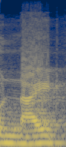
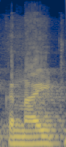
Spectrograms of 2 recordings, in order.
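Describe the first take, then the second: First: नाइट begins on n, no k; silent-k pronunciation. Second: कनाइट with k sounded before n; wrong pronunciation. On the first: Teacher gives knight its proper reading, silent-k pronunciation. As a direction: drop the k in नाइट. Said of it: "इसको नाइट पढ़ते हैं". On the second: Teacher warns against this reading of knight, wrong pronunciation. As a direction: voice a false k opening कनाइट. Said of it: "नहीं पढ़ते हैं". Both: Shown as a demonstration.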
